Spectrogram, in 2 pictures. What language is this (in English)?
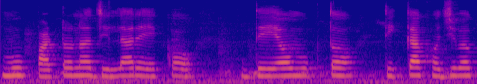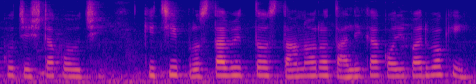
Odia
